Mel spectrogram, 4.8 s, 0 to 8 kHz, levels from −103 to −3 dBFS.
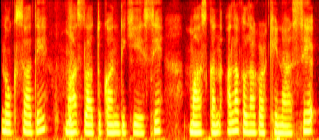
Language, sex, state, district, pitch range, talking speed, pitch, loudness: Nagamese, female, Nagaland, Kohima, 175-200 Hz, 165 wpm, 180 Hz, -16 LUFS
